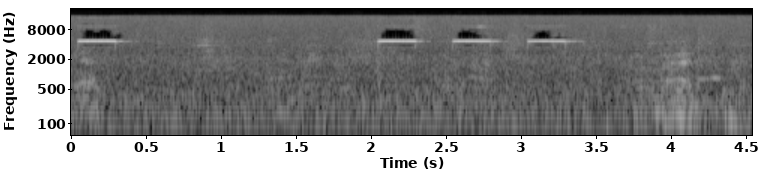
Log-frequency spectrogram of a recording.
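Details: Therapeutic laser unit giving short high-pitched beeps at irregular intervals over room noise while treating the lateral epicondyle, in a physical therapy instructional demonstration.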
